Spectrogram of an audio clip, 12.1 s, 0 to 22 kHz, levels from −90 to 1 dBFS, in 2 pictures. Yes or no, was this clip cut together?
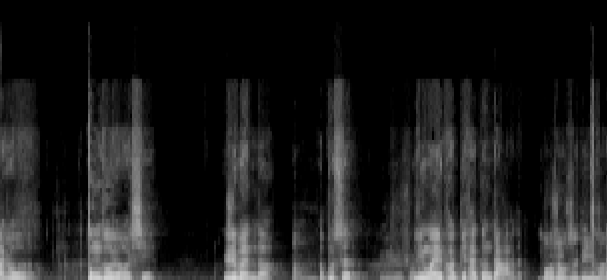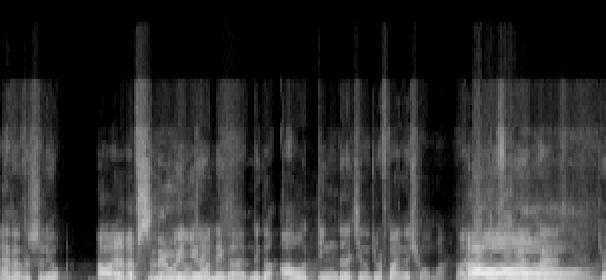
yes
